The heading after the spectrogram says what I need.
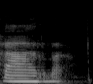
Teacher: Le J en espagnol, J, a un son très pareil à la R française, prononcée de façon raclée, comme quand on ronfle.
